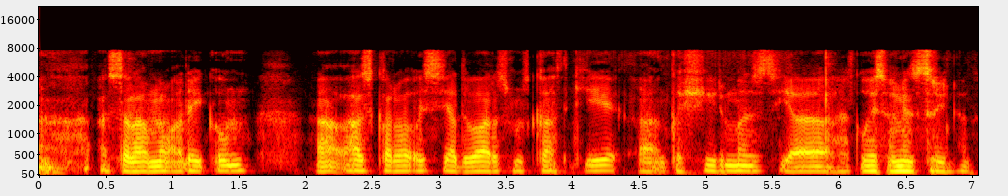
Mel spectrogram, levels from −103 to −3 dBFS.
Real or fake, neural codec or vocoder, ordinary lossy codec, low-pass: fake; codec, 16 kHz, 4 kbps, FunCodec, trained on LibriTTS, 50 frames a second; none; none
